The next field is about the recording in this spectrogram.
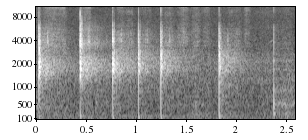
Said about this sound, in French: Je vais écrire la structure des termes dangereux.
